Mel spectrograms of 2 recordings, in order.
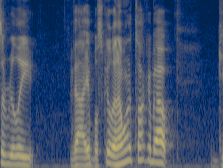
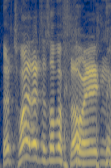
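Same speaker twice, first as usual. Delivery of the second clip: loud, high mock-opera voice; 8 semitones higher, 7 dB louder than usual. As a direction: declaim it like a hammed-up tenor. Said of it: "Does [name] talk like he sings?".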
